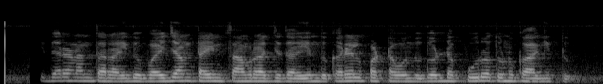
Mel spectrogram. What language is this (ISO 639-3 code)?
kan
